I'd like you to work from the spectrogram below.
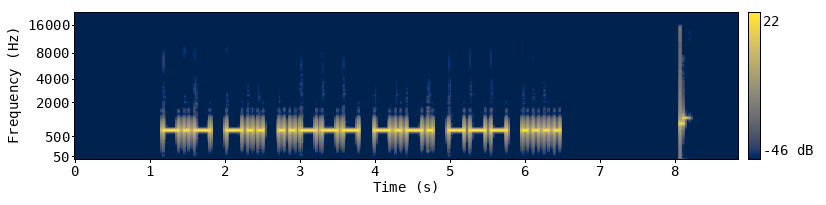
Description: Morse code, heard as a keyed tone, about 17 wpm, 700 Hz. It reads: KD2COH
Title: USA Call Signs - 6 Characters - 6x Character Spacing - 17wpm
